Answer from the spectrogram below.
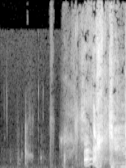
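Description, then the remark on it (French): A voice imitates squeezing a fresh grapefruit with wet, squelchy mouth noises, starting with a few soft clicks and swelling into a loud, spluttering, juicy spray. “Ça doit faire un beau bruit, ça, quand tu presses ça, hein?”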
